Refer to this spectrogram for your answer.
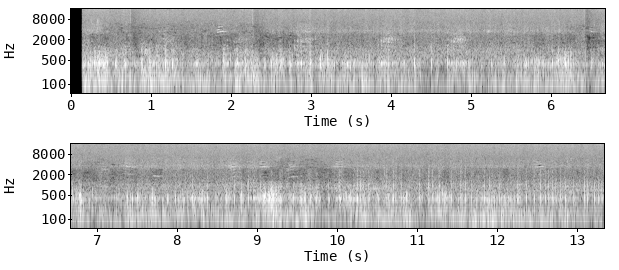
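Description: A fallow deer gives deep, rough, rumbling calls, low and grunting against a murmur of background noise.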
